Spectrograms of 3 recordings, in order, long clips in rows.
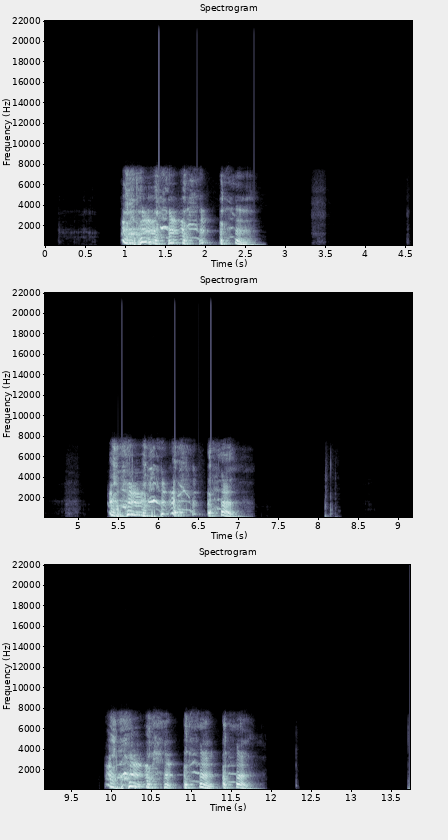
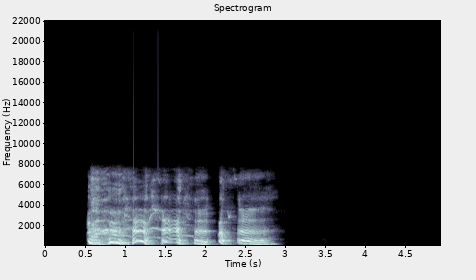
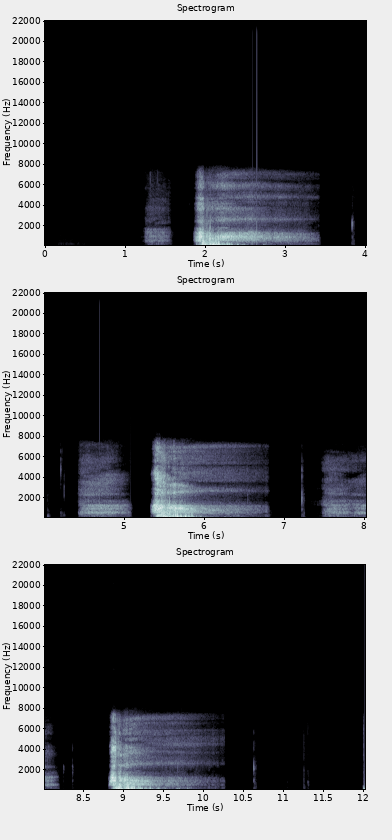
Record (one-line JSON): {"three_cough_length": "13.7 s", "three_cough_amplitude": 32768, "three_cough_signal_mean_std_ratio": 0.44, "cough_length": "4.9 s", "cough_amplitude": 32767, "cough_signal_mean_std_ratio": 0.54, "exhalation_length": "12.0 s", "exhalation_amplitude": 29448, "exhalation_signal_mean_std_ratio": 0.33, "survey_phase": "alpha (2021-03-01 to 2021-08-12)", "age": "65+", "gender": "Male", "wearing_mask": "No", "symptom_none": true, "smoker_status": "Never smoked", "respiratory_condition_asthma": false, "respiratory_condition_other": false, "recruitment_source": "REACT", "submission_delay": "3 days", "covid_test_result": "Negative", "covid_test_method": "RT-qPCR"}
